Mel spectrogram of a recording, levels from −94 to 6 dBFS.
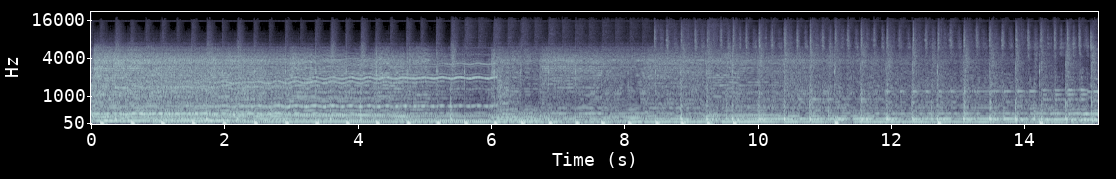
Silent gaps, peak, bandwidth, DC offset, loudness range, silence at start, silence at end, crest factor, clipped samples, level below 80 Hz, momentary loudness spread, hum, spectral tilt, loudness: none; -2 dBFS; 16.5 kHz; under 0.1%; 4 LU; 0 s; 0 s; 14 dB; under 0.1%; -22 dBFS; 6 LU; none; -5 dB/octave; -16 LUFS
